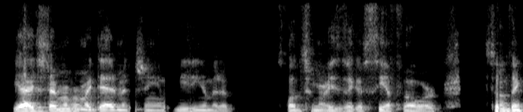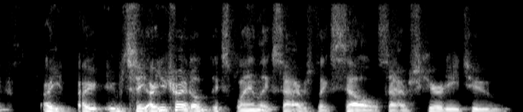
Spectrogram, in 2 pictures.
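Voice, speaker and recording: A man speaks very fast with a Boston accent. His medium-pitched voice has a dark, mellow tone and ordinary pitch variation. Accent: Boston American. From US, Boston. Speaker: workshop participant. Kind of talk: casual chat.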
